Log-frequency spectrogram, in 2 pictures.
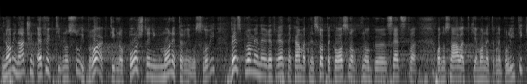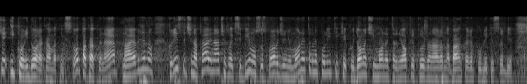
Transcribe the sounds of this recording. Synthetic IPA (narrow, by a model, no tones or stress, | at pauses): inao̞ʋajnaːt͡ʃine̞fe̞kt̪iʋno̞suipɾo̞akt̪iʋno̞po̞ʃt̪ɾe̞nimo̞ne̞t̪aɾniṵːslˠo̞ʋi | be̞z̥pɾo̞mje̞ne̞ɾe̞feɾe̞nt̪nekamat̪ne̞st̪o̞pe̞kaoosnono̞ɡsɾe̞t̪st̪ʋao̞d̪no̞snoalat̪ke̞mo̞ne̞t̪aɾne̞po̞lit̪ikʰe̞ʔiko̞ɾid̪o̞ɾakamat̪nixst̪o̞pakakoje̞najaʋʎe̞no̞ko̞ɾist̪et͡ɕenapɾaːʋinaːt͡ʃinfle̞ksibiːlˠnost̪uspɾo̞ʋod͡ʑeɲumo̞ne̞t̪aɾne̞po̞lit̪ike̞ko̞jud̪o̞mat͡ɕimo̞ne̞t̪aɾnio̞kʋiɾpɾuːʒanaːɾo̞d̪nabaːŋkaɾe̞publike̞sr̩bḭje̞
